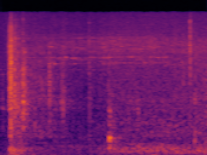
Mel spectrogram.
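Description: A door latch clicks and a front door is pulled open, followed by a steady rush of noise as it swings wide.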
